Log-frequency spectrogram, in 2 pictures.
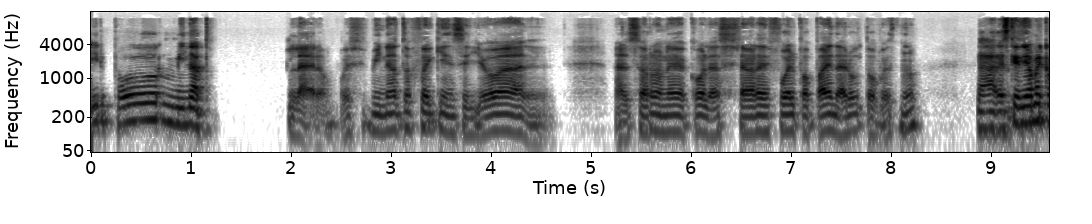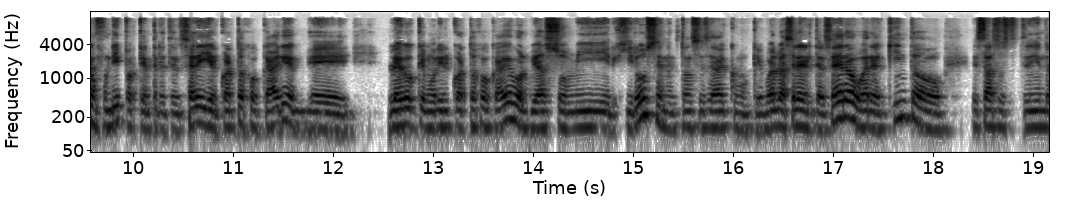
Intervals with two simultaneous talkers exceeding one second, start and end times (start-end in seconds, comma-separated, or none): none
